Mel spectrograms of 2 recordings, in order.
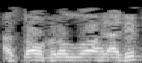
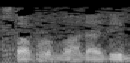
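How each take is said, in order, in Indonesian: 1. Diucapkan keras dan jelas. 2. Diucapkan pelan dan bergumam. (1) "Itu kalau imam ngajak zikir jahar" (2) "Mau diajak banter kok pelan?"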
